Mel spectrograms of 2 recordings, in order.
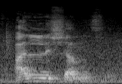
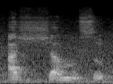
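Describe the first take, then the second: First: A clear L is said before the sh. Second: The L is dropped and the sh is doubled. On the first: The speaker calls it wrong. "you don't say al shamsu" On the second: The speaker calls it right. "lam is not pronounced. Instead, you you say sheen twice"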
